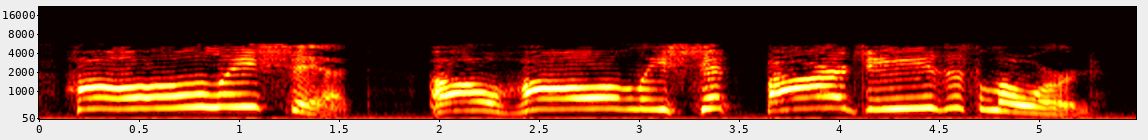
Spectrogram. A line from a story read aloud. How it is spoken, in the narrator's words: Leon Crouch shouting over and over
